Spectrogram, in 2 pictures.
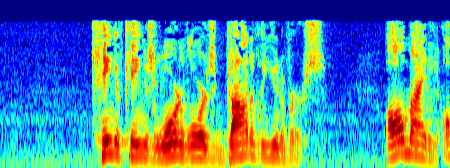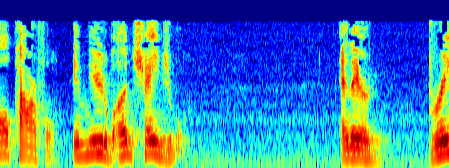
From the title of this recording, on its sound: Ketha Heights Baptist Church ~ Live Broadcast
